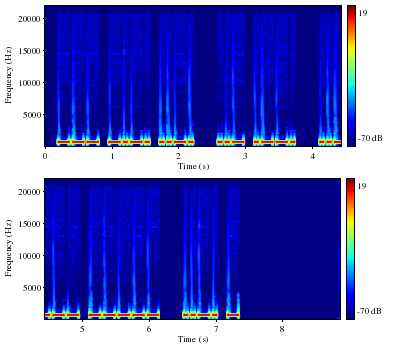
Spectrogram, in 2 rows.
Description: Morse code, heard as a keyed tone, about 22 wpm, 700 Hz. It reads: OCF UP 20 FT
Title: Practice QSO - Exchange 2 - Info - 22wpm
